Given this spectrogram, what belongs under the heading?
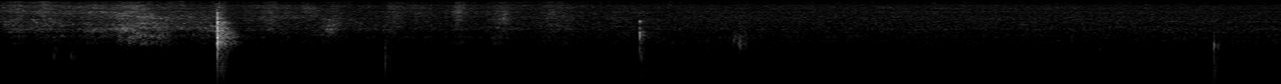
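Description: Minced chicken keema sautéed in a pot: a sharp metal spoon knock followed by scattered scrapes and taps that thin out into near silence, with only faint sizzling underneath.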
